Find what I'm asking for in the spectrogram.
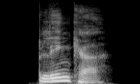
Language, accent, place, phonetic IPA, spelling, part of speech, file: German, Germany, Berlin, [ˈblɪŋkɐ], Blinker, noun, De-Blinker.ogg
- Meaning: 1. indicator (UK, Australia, New Zealand), turn signal (US), blinker (informal, US), direction indicator 2. spoon lure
